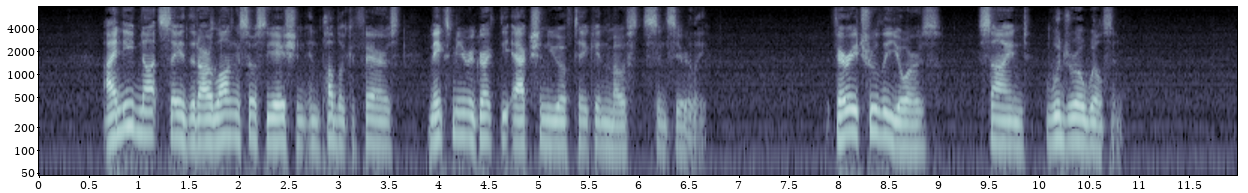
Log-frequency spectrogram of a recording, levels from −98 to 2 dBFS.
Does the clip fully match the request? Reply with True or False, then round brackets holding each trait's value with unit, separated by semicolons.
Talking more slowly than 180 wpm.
True (135 wpm)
